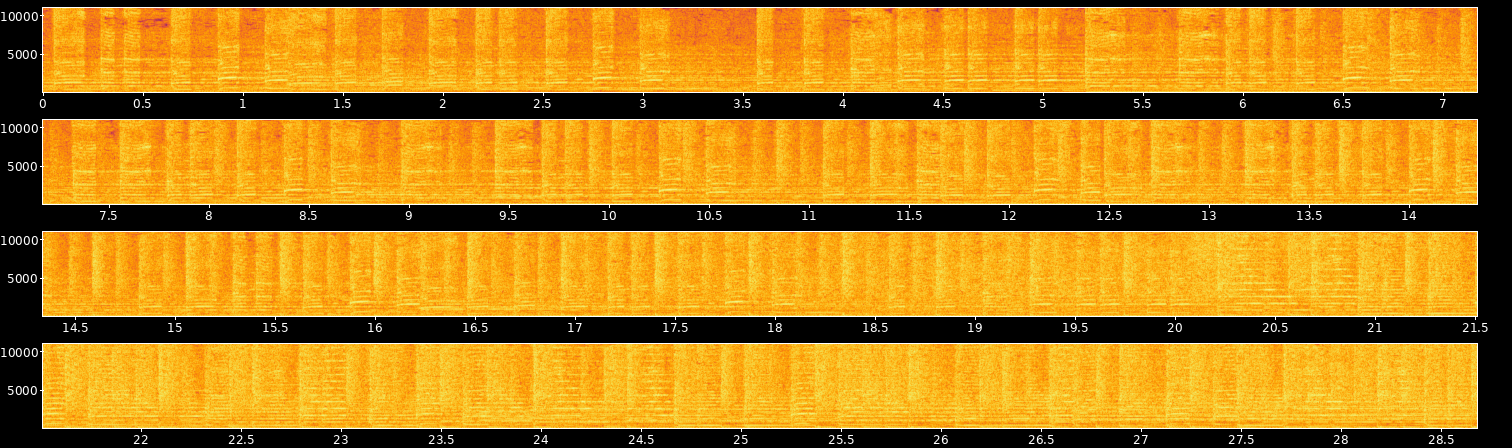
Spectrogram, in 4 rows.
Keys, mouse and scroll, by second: 0.6 click, 1.7 click, 2.6 click, 2.8 Escape, 3.8 click, 6.1-8.4 typing, 7.5 Return, 8.5 Escape, 9.9 click, 10.2 right click, 11.6 click, 12.9 click, 13.9 middle click, 14.4 middle click, 14.5 middle click, 14.6-16.8 scroll, 16.8 Escape, 17.5-18.0 typing, 18.5 Return, 19.9 typing, 20.4 Return, 22.1-23.2 drag, 23.4-24.5 drag, 27.7-28.4 typing.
